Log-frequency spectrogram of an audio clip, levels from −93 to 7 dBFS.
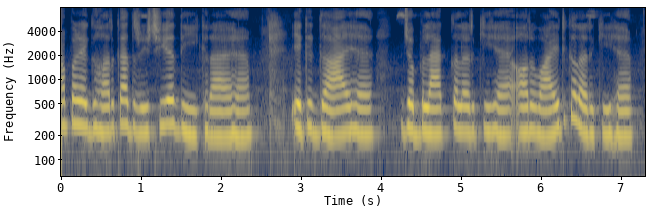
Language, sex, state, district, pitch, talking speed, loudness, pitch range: Hindi, female, Jharkhand, Garhwa, 225 Hz, 170 wpm, -17 LUFS, 210-245 Hz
